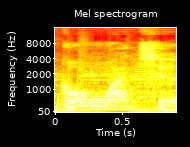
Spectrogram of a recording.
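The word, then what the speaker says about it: gouache: kedua yang kedua ada cat guas atau pelafalannya goach jadi apa itu cat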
